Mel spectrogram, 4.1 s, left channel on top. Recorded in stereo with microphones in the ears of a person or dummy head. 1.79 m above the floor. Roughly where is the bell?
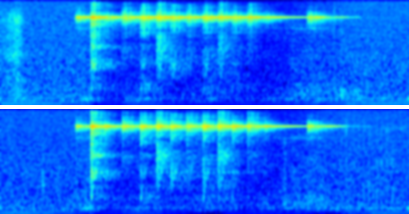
Centre.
